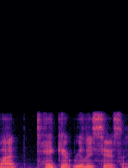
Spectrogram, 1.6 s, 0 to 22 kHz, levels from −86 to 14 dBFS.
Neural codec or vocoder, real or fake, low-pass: none; real; 7.2 kHz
